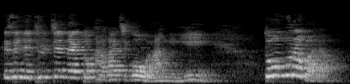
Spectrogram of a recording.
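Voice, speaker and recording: A woman preaching to a youth group, retelling a scripture story with lively questions to the students. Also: high voice, moderate pace. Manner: animated, asks the listeners questions. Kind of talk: storytelling sermon. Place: church. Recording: echoey church hall from far off.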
